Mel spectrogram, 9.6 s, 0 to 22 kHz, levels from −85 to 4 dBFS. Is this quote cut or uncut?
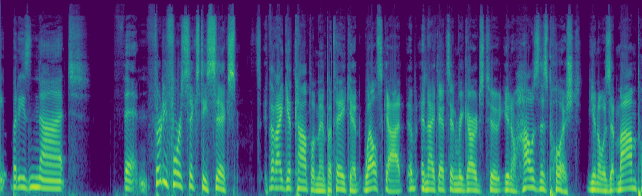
cut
